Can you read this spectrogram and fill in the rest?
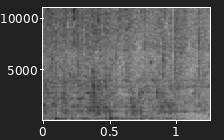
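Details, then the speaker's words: Briggs Vacuity 4400 series vacuum-tank toilet after replacing the tank vacuum seal and wing coupling gaskets: one strong full rush of water with a chugging sound, draining cleanly; poor flushing fixed, normal flush. "Let's see if the water, let's see if it makes that beautiful chugging sound."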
